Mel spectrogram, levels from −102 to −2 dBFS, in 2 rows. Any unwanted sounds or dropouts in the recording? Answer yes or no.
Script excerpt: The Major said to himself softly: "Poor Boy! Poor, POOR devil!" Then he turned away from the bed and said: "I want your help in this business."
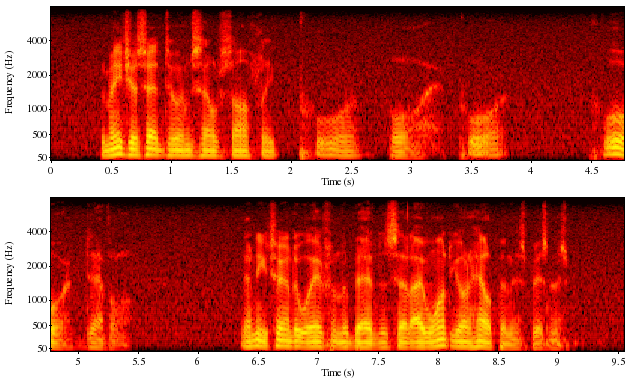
no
